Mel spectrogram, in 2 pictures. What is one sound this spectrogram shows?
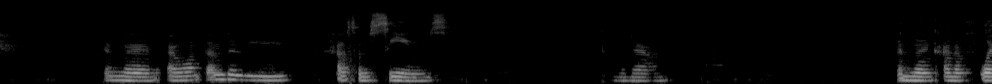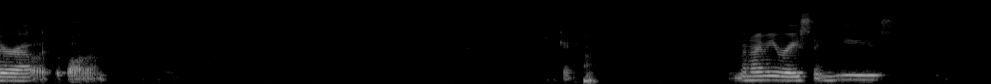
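A young woman talks calmly over an online call, in short bursts with pauses.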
